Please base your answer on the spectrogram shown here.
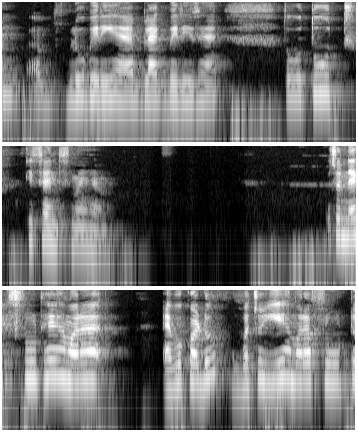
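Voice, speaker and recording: A woman with a Pakistani Urdu accent teaching a vocabulary lesson, repeating each word slowly for her students. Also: fairly high pitch.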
